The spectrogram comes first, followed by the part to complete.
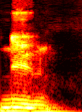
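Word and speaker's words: נון: those letters means fish it's noon and UN pronounced noon which every Hebrew letter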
